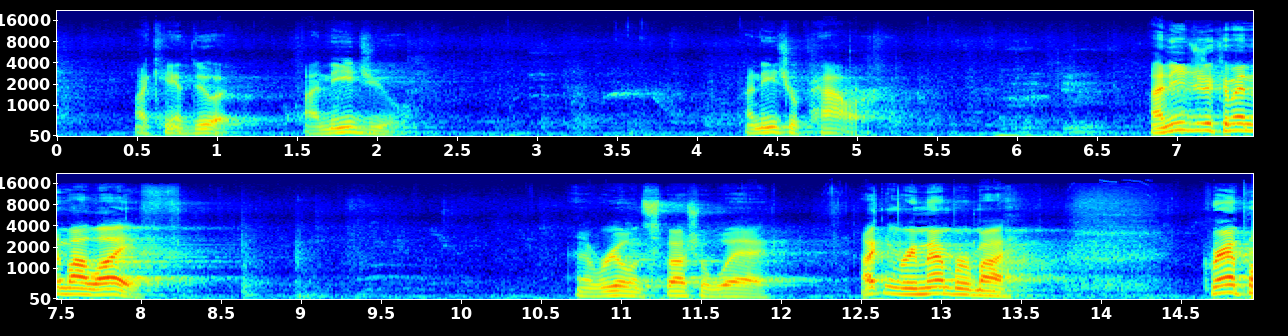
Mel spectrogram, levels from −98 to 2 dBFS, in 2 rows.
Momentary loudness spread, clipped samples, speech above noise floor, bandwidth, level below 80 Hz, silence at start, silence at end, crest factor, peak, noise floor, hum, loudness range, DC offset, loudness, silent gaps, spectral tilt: 25 LU; under 0.1%; 40 dB; 15.5 kHz; -60 dBFS; 0.5 s; 0 s; 24 dB; -4 dBFS; -63 dBFS; none; 14 LU; under 0.1%; -23 LUFS; none; -4.5 dB/octave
